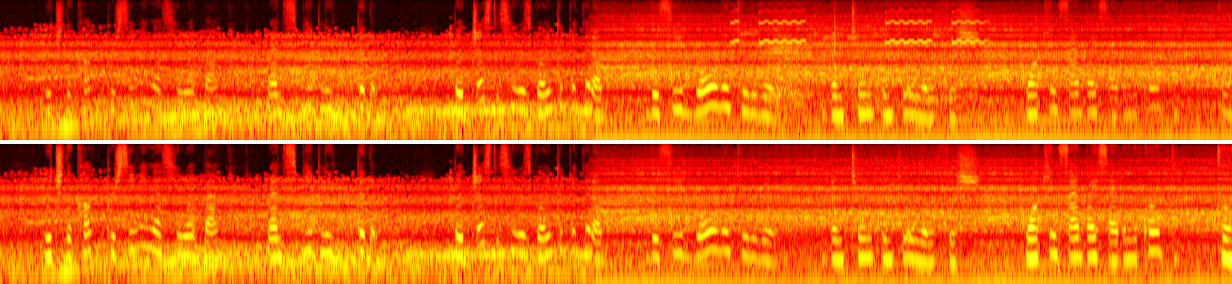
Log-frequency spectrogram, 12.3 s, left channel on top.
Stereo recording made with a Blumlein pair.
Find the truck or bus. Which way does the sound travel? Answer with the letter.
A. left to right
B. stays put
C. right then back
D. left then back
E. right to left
B.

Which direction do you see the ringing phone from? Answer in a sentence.
In this clip you hear the ringing phone on the left.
